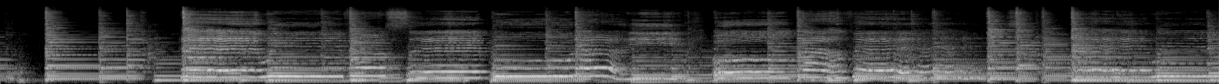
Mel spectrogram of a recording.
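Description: Acoustic guitar strummed in chords while a man sings the melody over it, with long held, wavering notes, the song transposed down to G to suit his voice.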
